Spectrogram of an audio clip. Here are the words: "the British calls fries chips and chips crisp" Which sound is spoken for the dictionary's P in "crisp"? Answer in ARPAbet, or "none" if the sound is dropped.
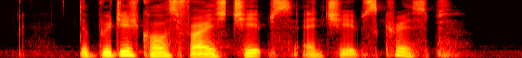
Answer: P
